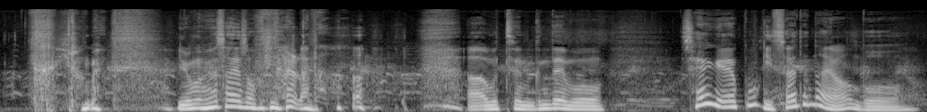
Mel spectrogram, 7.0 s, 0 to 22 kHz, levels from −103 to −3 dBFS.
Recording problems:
echo of what is said; faint; throughout; 550 ms later, 25 dB below the speech
animal sounds; faint; throughout; 25 dB below the speech

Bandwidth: 15 kHz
